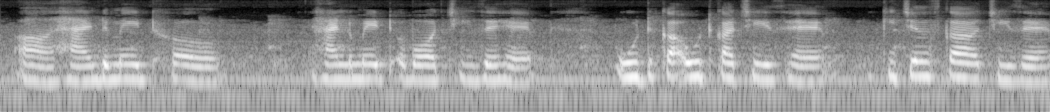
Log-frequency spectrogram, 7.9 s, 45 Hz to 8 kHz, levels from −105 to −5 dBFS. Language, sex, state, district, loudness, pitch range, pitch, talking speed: Hindi, female, Jharkhand, Jamtara, -19 LUFS, 185-220 Hz, 200 Hz, 130 wpm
